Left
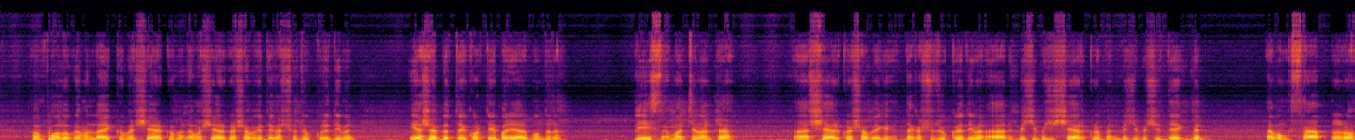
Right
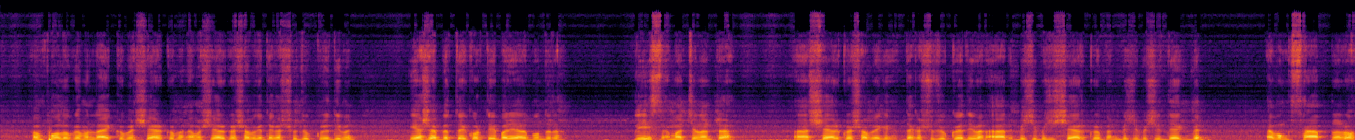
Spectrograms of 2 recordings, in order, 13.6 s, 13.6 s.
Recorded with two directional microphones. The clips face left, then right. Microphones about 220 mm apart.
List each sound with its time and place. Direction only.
0.3 s speech: 25° left (ahead or behind)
